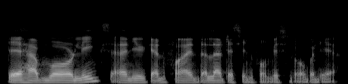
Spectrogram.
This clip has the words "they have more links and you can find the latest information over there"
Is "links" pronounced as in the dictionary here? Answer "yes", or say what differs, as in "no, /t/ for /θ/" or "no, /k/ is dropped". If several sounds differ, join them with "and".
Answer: yes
